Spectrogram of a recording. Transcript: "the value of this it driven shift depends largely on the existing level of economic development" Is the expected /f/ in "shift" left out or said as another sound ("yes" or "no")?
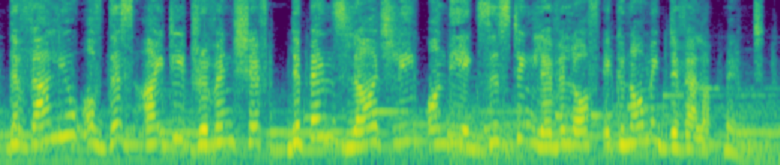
no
